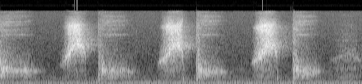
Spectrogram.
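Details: During cardiac physical diagnosis teaching with the Harvey manikin, a voice imitates three heart cycles: a sharp hiss, then a softer blowing sound that fades away, mimicking the diastolic decrescendo murmur of aortic regurgitation.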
